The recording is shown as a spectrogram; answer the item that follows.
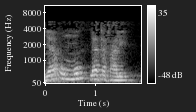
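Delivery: plain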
